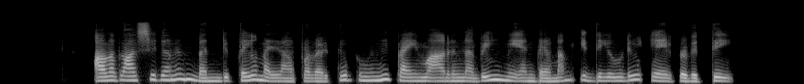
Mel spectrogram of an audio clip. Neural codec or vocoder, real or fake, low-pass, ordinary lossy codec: codec, 16 kHz, 0.5 kbps, FreqCodec, larger model; fake; 7.2 kHz; Opus, 64 kbps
